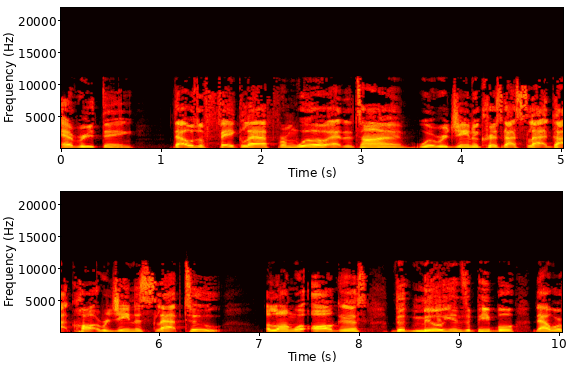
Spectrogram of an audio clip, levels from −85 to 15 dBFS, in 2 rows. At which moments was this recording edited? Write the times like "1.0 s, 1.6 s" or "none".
none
